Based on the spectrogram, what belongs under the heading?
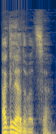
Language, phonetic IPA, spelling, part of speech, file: Russian, [ɐˈɡlʲadɨvət͡sə], оглядываться, verb, Ru-оглядываться.ogg
- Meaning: 1. to look / glance back (at); to turn (back) to look at something 2. to look round / around; to have a look around 3. passive of огля́дывать (ogljádyvatʹ)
